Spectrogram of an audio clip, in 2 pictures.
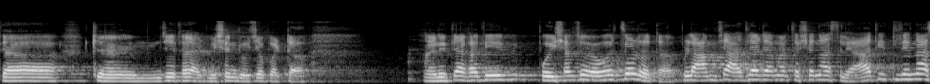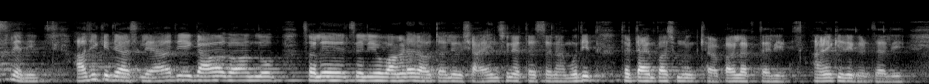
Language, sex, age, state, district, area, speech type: Goan Konkani, male, 45-60, Goa, Bardez, rural, spontaneous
